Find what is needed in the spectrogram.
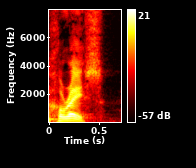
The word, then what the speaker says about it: Khurais: Bgeg and Khurais.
